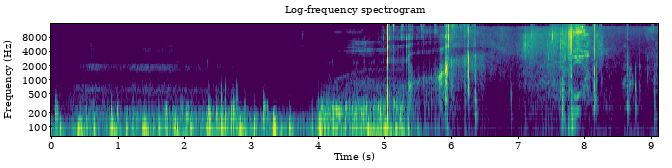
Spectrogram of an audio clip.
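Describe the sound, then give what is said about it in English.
A muffled heartbeat thumps steadily and quickly for several seconds, then gives way to rustling and scraping handling noises with brief sharp clicks. “think my heart rate has gone up?”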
